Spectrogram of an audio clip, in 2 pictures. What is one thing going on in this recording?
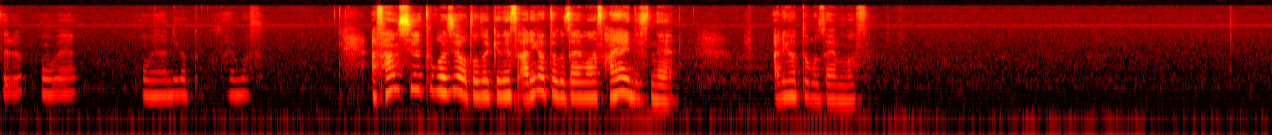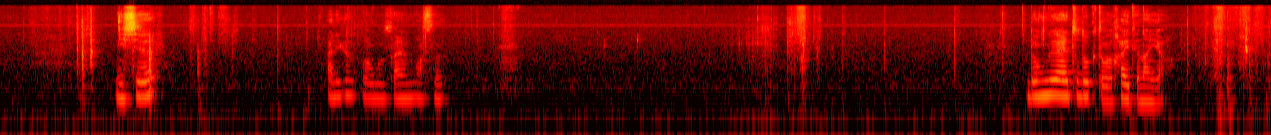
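A young woman talks casually and close to a microphone, in short bursts with pauses.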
